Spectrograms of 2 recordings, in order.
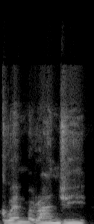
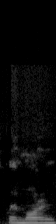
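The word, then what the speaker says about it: Glenmorangie: in the glass tonight not Glenn manangi Glenn Mori Glen Mori yes that must be one there with one of the most mispronounced ones I'd imagine yeah but I think they like the fact that folk mispronounce it because on their label they they kind of have the broken down syllables don't they it's Glenn Mor rang G um and I think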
